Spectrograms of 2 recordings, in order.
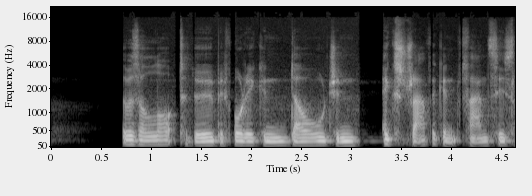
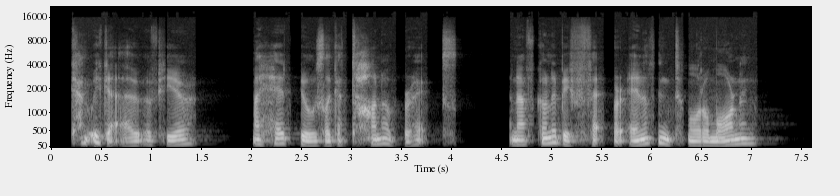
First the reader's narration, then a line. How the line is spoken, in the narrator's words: murmured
